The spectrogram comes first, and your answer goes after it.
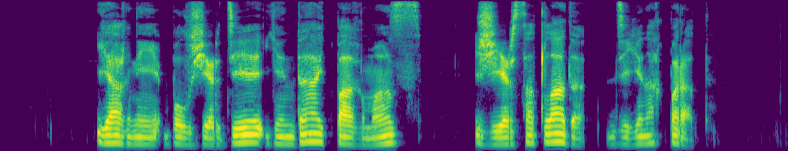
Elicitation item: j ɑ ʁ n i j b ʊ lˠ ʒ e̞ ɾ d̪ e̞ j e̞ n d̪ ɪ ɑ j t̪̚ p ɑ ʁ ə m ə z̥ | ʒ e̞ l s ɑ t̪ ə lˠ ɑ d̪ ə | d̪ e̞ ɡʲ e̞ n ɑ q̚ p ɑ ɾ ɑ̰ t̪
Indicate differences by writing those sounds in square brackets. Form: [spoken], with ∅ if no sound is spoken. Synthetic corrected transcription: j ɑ ʁ n i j b ʊ lˠ ʒ e̞ ɾ d̪ e̞ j e̞ n d̪ ɪ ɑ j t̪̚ p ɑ ʁ ə m ə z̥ | ʒ e̞ [ɾ] s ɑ t̪ ə lˠ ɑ d̪ ə | d̪ e̞ ɡʲ e̞ n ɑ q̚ p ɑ ɾ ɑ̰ t̪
